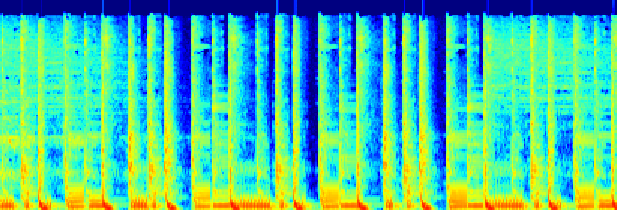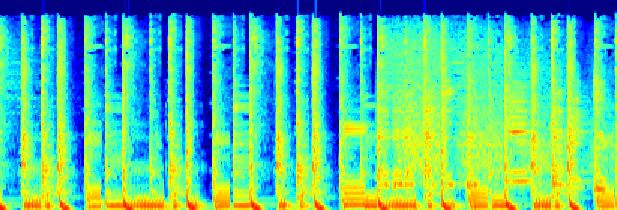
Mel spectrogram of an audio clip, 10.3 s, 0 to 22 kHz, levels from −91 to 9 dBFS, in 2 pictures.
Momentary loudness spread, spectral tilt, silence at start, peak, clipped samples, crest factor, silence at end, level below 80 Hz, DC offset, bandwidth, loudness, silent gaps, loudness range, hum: 3 LU; -4 dB/octave; 0 s; 0 dBFS; under 0.1%; 12 dB; 0 s; -18 dBFS; under 0.1%; 17 kHz; -13 LUFS; none; 1 LU; none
